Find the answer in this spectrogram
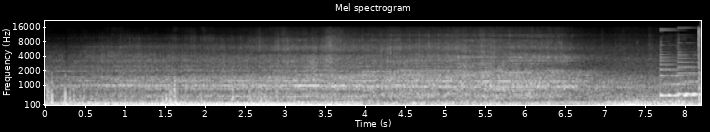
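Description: Diesel locomotives of a BNSF freight train rumble steadily as they pass, followed by the rolling rumble of double-stack container cars on the rails. Music starts just before the end.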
